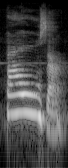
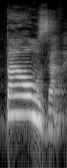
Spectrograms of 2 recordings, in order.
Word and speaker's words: pausa: Pausa. Pausa. In Portuguese, the AU sequence has 2 sounds. Au, au. It's similar to the sounds we have in cow.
